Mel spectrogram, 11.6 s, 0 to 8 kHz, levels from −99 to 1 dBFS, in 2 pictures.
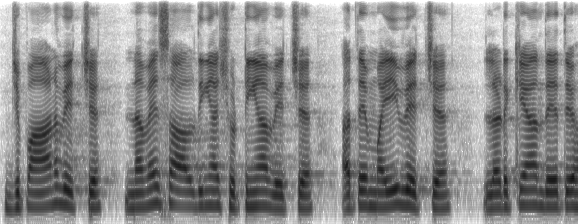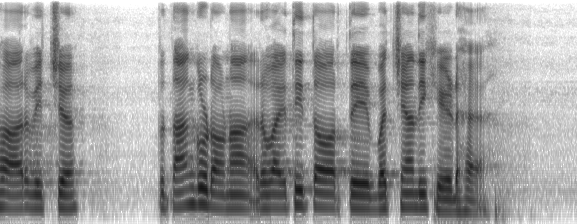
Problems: none marked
